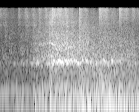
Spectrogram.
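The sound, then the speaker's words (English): A car speeding during a night chase, its engine roaring louder after a moment while the tires squeal and skid in a sustained, harsh screech. “Thord is speeding along at night, with Jean chasing close behind. Jean overtakes and cuts him off.”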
